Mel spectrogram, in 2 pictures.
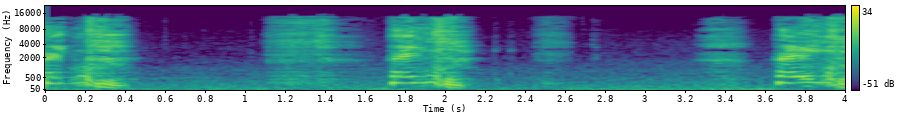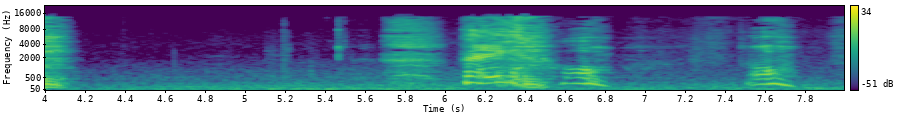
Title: ab6ix sneeze compilation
